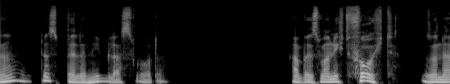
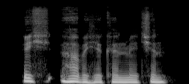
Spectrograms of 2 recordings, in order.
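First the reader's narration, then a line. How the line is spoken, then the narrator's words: Calm man. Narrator (German): sagte der Hausmeister ruhig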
